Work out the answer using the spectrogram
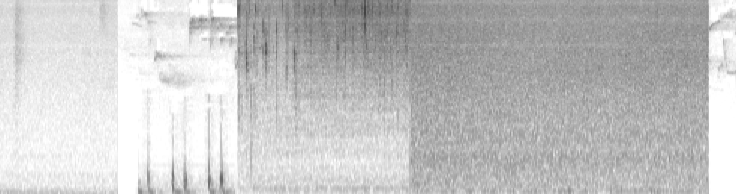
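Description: A few dull knocks, then the steady sizzle of meat frying on a hot griddle, which becomes louder and fuller about five seconds in as food sizzles in a wok over a gas flame. The sizzle cuts off suddenly near the end.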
